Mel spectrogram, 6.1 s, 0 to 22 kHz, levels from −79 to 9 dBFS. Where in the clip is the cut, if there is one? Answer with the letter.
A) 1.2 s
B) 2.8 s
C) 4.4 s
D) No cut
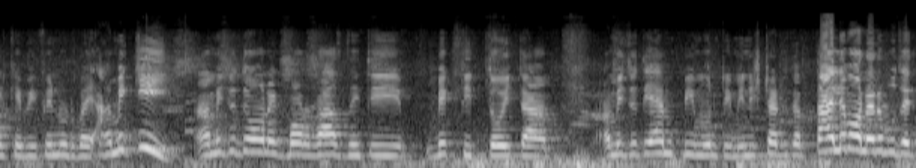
A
